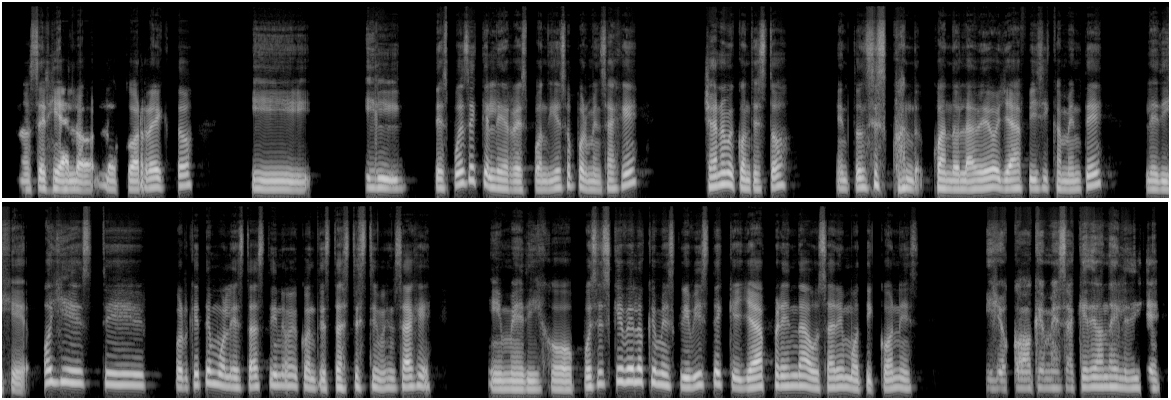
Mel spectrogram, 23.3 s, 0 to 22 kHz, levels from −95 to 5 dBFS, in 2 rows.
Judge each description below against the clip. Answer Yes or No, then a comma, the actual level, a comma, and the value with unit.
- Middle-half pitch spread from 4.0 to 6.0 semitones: Yes, average, 4.5 semitones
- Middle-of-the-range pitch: Yes, medium, 145 Hz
